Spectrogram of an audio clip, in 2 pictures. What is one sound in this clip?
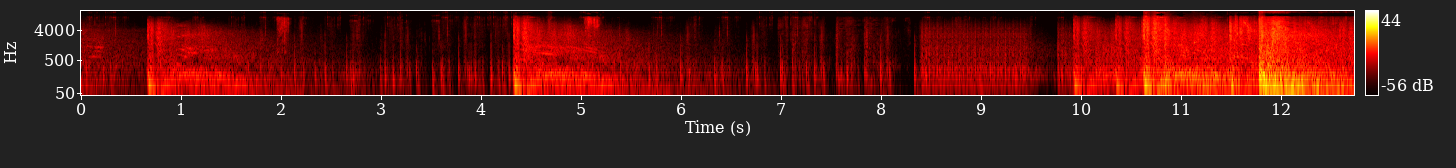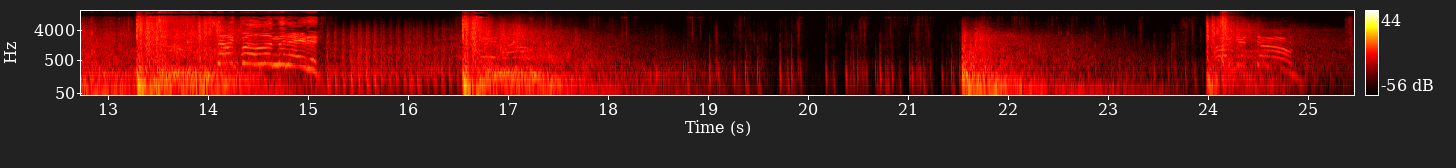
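A sniper rifle fires loud single shots that echo and fade.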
